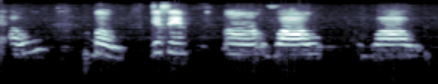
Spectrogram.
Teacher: हमारी होठ की आर्टिकुलेशंस पूरी सर्कुलर शेप की बनती है, तब जाके वाव की अदायगी होती है। जैसे औ, बऊ, जैसे वाव, वाव।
